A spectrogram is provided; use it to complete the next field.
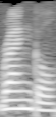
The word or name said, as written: Wrangling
